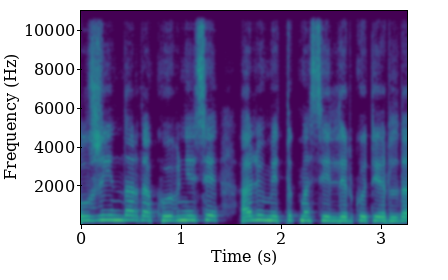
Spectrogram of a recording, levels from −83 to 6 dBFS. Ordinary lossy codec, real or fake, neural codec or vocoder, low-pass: none; fake; vocoder, 22.05 kHz, 80 mel bands, WaveNeXt; none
